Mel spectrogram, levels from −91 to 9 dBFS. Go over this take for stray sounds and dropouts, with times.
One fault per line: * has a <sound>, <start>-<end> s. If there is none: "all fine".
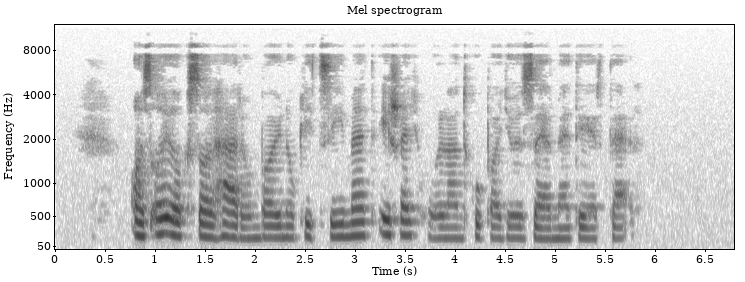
all fine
